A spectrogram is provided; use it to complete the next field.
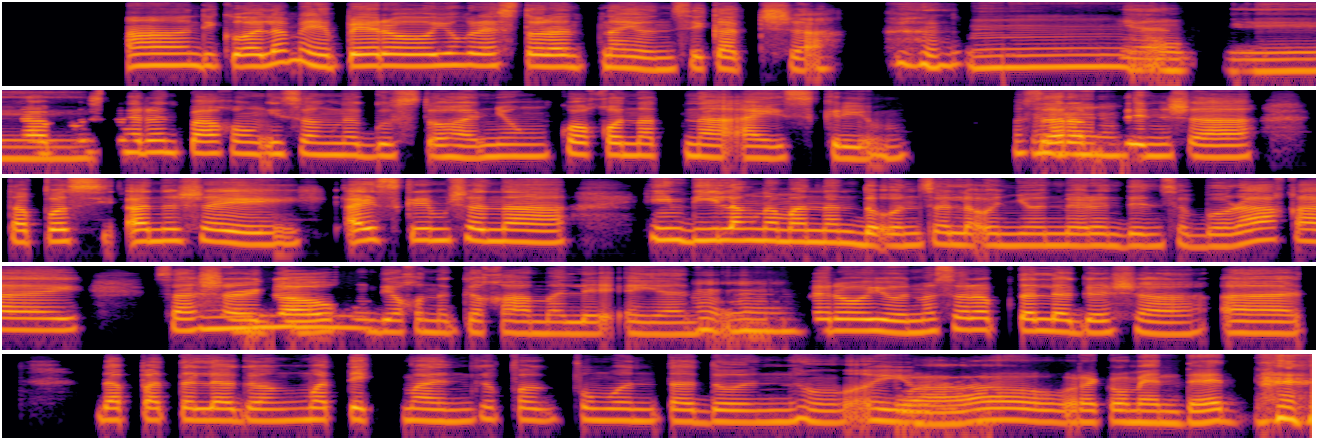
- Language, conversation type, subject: Filipino, unstructured, Ano ang paborito mong lugar na napuntahan, at bakit?
- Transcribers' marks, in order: chuckle; other background noise; chuckle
